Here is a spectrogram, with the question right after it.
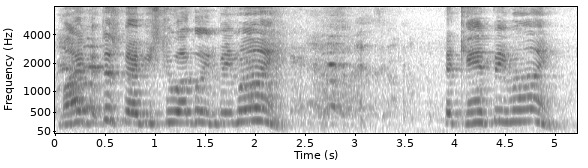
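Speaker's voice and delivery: loud, high mock panic yell at the nurses; mock screaming. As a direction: yell in hammed-up outrage about the ugly baby. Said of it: "I go screaming".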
